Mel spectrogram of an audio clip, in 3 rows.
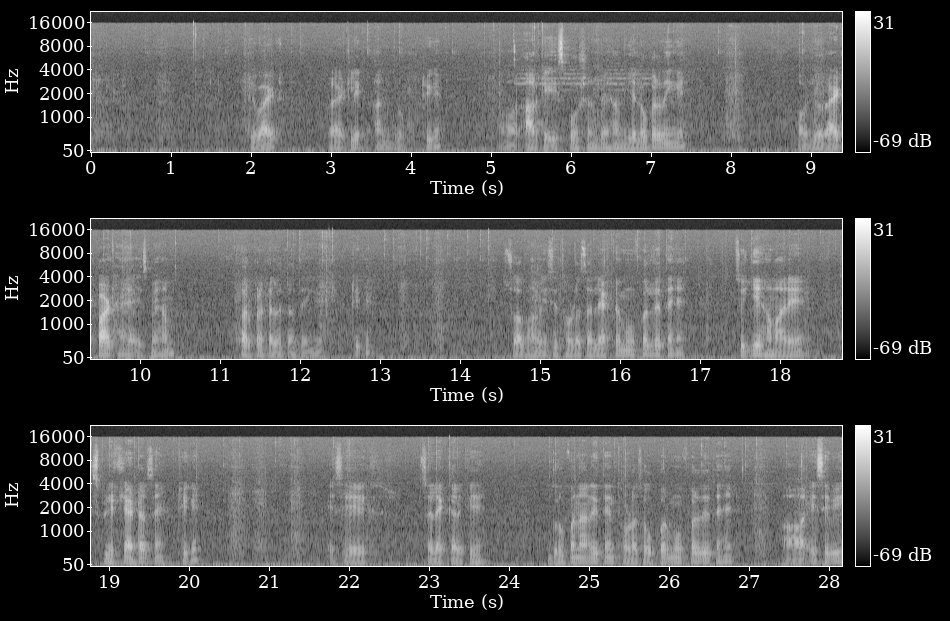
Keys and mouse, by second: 2.6 shift+click, 13.7 ctrl+alt+space, 16.0 shift+click, 16.2 shift+click, 18.1 space, 18.8 ctrl+space, 19.5 click, 19.6 click, 19.7 click, 19.9-20.5 space, 20.9 space, 23.4 right click, 25.6 right click, 25.8-26.4 shift+click, 25.9 shift+click, 26.0 shift+click, 26.0 shift+click, 26.6 shift+space, 27.1 space.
